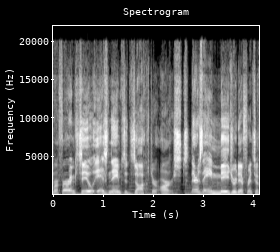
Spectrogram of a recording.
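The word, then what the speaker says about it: Arzt: Let me ask you something, Arnst. Arst. Arnst. No, not Arst. Arst. A-R-Z-T. Arst. Sorry, man.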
